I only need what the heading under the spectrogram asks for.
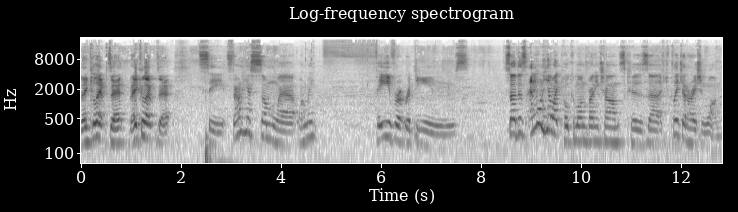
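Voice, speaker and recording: Delivered at a moderate pace, the voice makes very wide pitch swings and big swings in loudness, with audible room echo and noticeable background noise. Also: man, high pitch for a man. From Britain. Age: 20s. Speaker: streamer. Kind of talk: live stream chat. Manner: animated.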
